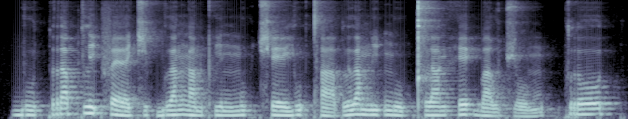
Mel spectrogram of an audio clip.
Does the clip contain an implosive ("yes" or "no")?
no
